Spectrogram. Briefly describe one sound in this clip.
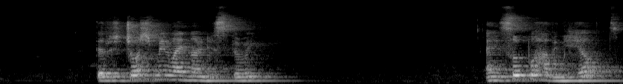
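A woman speaks calmly and close up, with pauses.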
